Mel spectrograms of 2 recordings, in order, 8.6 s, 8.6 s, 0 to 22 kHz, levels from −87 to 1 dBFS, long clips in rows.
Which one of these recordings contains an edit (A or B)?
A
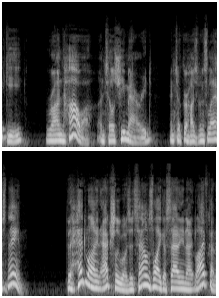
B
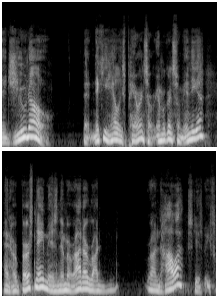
A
